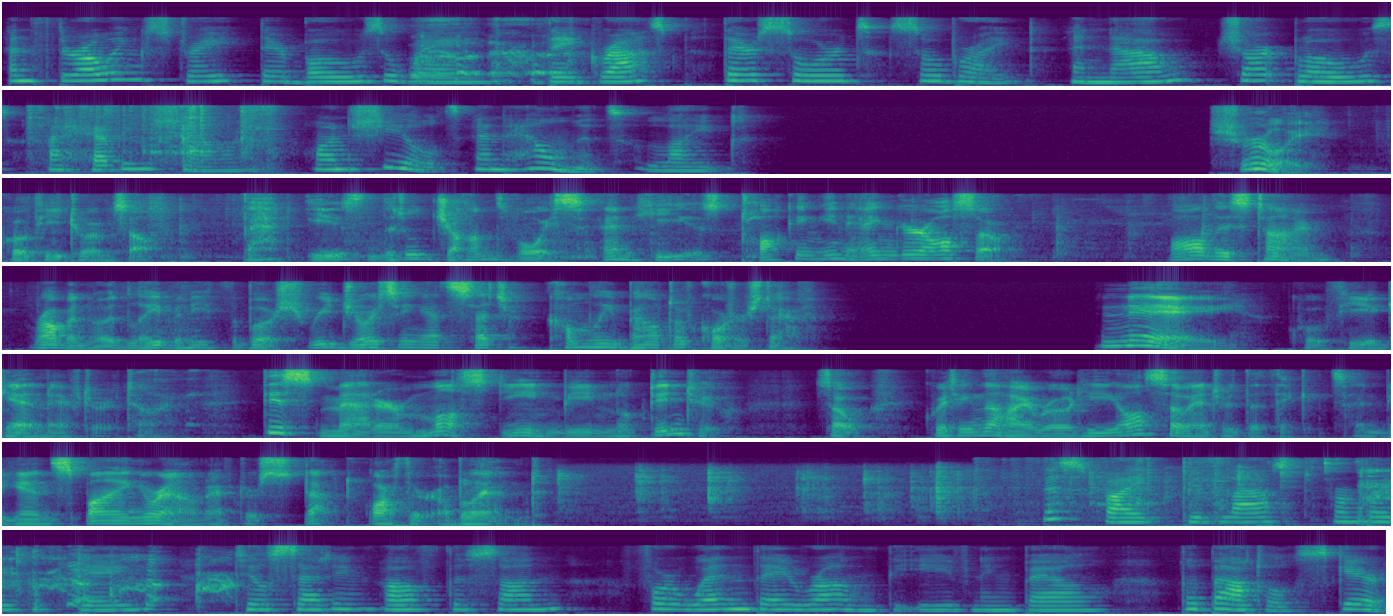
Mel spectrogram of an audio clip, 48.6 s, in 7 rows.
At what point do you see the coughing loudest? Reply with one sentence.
The loudest moment of the coughing is at 2 seconds.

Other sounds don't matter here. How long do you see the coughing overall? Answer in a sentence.
You can hear the coughing for 4 seconds altogether.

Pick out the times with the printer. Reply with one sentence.
The printer can't be heard in this clip.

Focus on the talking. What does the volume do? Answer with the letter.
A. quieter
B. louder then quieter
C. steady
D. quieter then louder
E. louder
C.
